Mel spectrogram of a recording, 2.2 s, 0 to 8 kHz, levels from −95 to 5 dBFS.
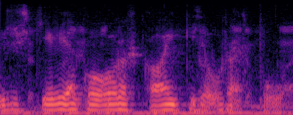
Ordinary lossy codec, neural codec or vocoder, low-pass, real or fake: none; vocoder, 44.1 kHz, 80 mel bands, Vocos; 7.2 kHz; fake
